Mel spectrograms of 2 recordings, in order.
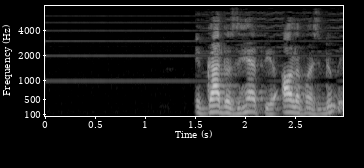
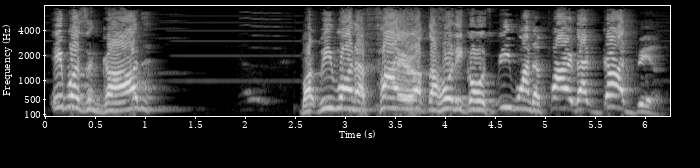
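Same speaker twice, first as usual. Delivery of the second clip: loud, higher, driving sermon voice; full-force preaching; 7 semitones higher, 8 dB louder, slower than usual. Real, not acted. Preacher confronting the congregation, full-force preaching.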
